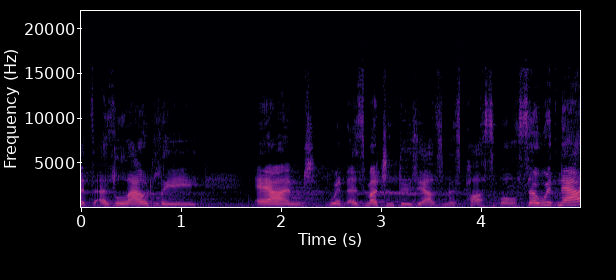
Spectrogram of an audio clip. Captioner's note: none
